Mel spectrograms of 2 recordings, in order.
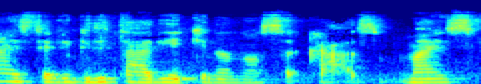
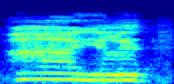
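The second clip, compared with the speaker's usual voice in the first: mock meek voice; 7 semitones higher, much faster than usual. Describing people thought kind for talking meekly, mock-sweet high voice. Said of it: "ela fala assim, tão mansinho".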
